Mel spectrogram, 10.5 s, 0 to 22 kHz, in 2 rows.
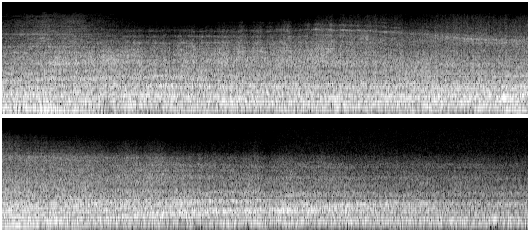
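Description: Jet engines of a JAL Boeing 737-800 on final approach passing low overhead: a loud, steady roar with a whine that falls in pitch as the aircraft goes by, fading over the last few seconds as it moves away toward the runway.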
